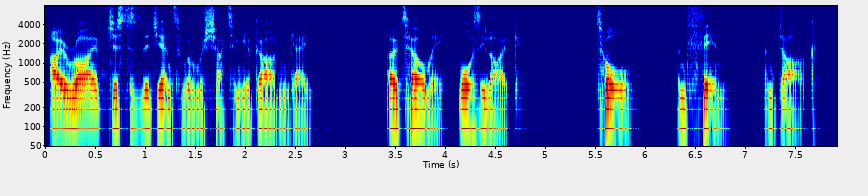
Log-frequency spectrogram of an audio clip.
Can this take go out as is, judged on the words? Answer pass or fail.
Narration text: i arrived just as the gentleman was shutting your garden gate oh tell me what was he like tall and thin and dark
pass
